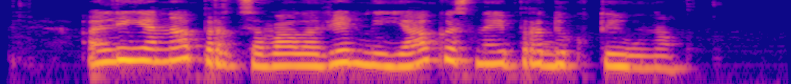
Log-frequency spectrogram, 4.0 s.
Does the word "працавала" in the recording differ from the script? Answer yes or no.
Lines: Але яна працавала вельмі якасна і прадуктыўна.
no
